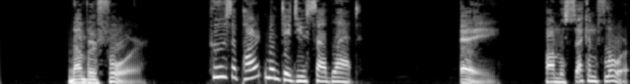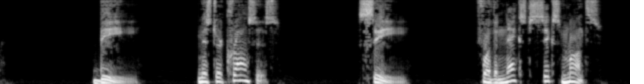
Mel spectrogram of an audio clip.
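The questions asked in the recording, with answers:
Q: Whose apartment did you sublet?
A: B: Mr. Krause's.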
